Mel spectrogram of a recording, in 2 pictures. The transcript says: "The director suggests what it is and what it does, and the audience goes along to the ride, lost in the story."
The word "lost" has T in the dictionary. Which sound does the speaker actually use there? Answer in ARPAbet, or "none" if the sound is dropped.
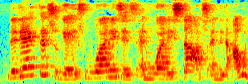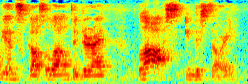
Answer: none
